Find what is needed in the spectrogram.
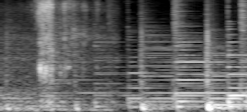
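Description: A knife slicing mustard greens on a wooden cutting board, one short crisp cut about half a second in. Plucked-string background music comes in at about a second.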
